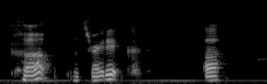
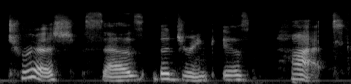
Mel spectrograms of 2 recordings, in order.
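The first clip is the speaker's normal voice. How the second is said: very slow dictation; much slower than usual. Shown as a demonstration.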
